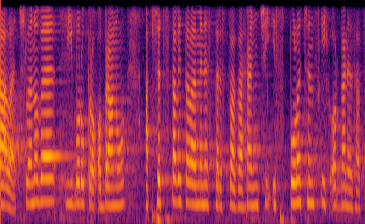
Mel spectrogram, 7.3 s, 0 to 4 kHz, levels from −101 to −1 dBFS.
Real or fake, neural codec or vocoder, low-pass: real; none; 3.6 kHz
